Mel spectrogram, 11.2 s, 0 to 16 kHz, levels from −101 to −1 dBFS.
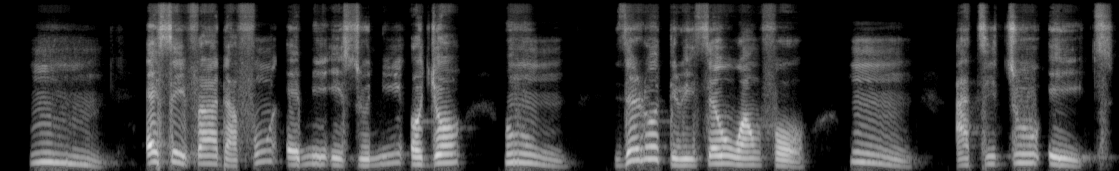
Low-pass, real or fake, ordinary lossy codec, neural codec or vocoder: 14.4 kHz; fake; none; vocoder, 44.1 kHz, 128 mel bands every 256 samples, BigVGAN v2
